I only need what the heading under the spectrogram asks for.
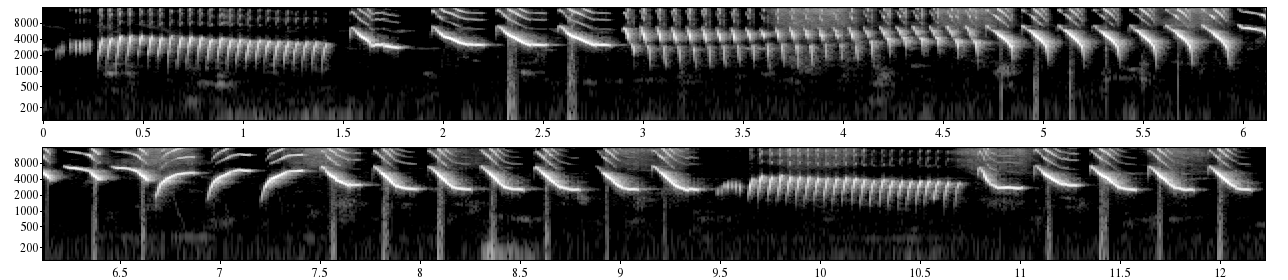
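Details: Long rolling canary song meant to prompt other canaries into singing: buzzy trill opening, fast runs of sharp descending whistles, another buzzy roll near the end, then more sweeping notes.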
